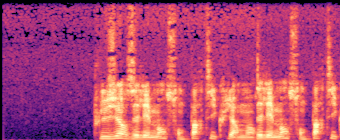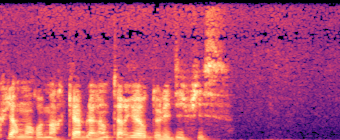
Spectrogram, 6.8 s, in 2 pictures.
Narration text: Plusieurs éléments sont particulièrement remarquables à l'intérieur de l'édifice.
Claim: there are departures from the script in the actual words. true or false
true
